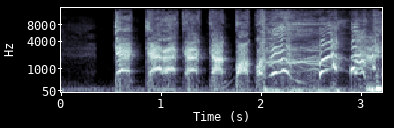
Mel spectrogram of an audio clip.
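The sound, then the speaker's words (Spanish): A person imitates a rooster crowing, starting with a run of short choppy bursts and ending in a longer warbling, wavering cry, loud with no other talking. “Es que lo que pasa es que son gallos europeos.”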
